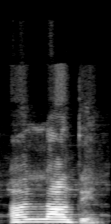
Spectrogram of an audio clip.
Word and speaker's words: Aladdin: Scott says, but Aladdin put the emphasis on the second syllable. Just trying to help second syllable. Aladdin.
